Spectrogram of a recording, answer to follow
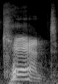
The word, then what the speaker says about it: Kant: It's pronounced Kant.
